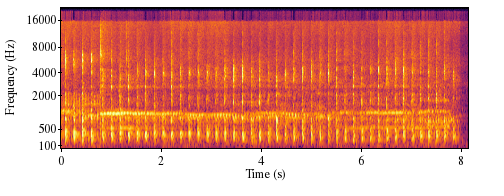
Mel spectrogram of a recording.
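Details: Tailgater portable satellite antenna failing to lock onto satellites: steady motor whine with hard, regular knocks about three a second, stopping abruptly; the azimuth potentiometer had jumped its limit switch, and the azimuth motor and its screws were loose.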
